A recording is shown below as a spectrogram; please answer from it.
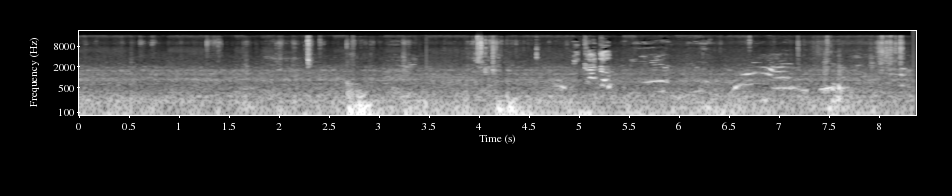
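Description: Road noise inside a car cruising on a highway: a steady low rumble of tyres and engine, with a couple of heavier low thumps about three and four seconds in.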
